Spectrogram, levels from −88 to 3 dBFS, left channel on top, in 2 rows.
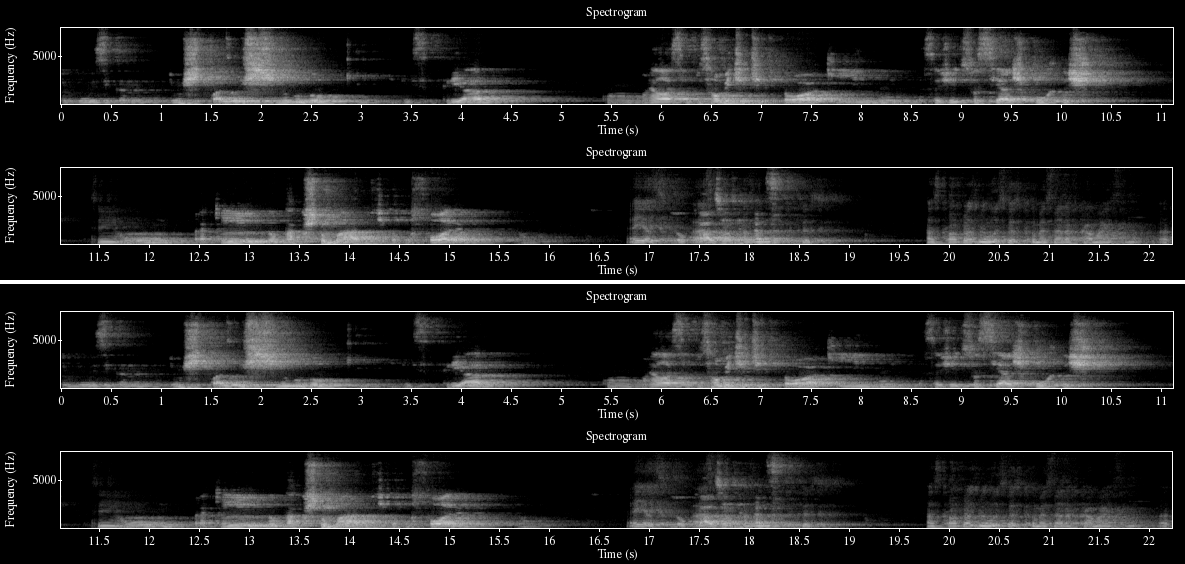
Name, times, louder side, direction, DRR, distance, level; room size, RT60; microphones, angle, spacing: voice 1, 0.0-3.1 3.4-4.4 5.5-10.4 11.7-15.2 15.7-15.9 17.2-18.5, left 1 dB, 50° left, 3 dB, 4.4 m, -29 dB
voice 2, 16.8-18.7 19.8-22.2, left 1 dB, 30° left, -2 dB, 2.8 m, -36 dB
27.0 x 27.0 x 6.3 m, 1.4 s
head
